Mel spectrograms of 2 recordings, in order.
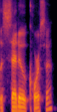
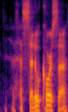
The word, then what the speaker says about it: Assetto Corsa: is quite good called Assetto Corsa. Yes. I am Yeah. probably butchering that pronunciation, by the way. I think it's Italian. Assetto Corsa.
